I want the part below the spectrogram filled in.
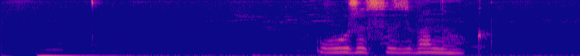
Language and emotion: Russian, neutral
